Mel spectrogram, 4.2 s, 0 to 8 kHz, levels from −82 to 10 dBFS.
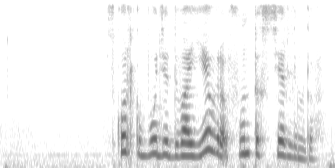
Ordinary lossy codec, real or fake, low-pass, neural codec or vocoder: MP3, 48 kbps; real; 7.2 kHz; none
